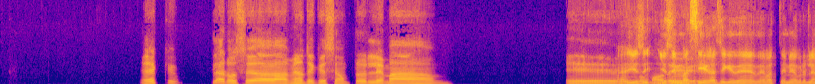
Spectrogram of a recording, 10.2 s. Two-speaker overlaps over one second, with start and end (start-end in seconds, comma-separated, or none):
7.7-8.9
